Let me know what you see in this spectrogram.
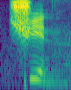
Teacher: Untuk penyebutan huruf shin harus lebih tebal dengan cara memonyongkan bibir kita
